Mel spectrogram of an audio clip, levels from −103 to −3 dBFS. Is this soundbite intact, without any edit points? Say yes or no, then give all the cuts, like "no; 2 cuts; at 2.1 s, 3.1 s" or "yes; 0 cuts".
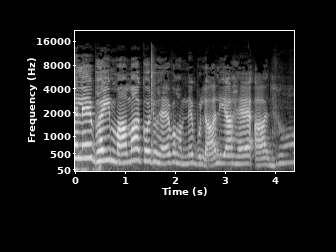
yes; 0 cuts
